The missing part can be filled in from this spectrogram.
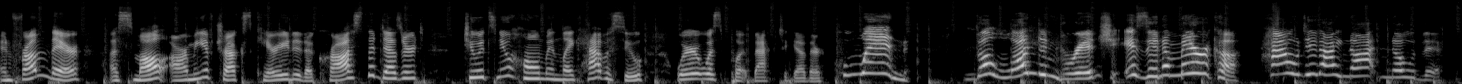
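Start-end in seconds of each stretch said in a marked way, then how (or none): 8.3-14.4 very high, drawn-out excited yelling. Reacting to a trivia fact while writing questions, yelling excitedly. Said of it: "Sorry, I'm yelling".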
